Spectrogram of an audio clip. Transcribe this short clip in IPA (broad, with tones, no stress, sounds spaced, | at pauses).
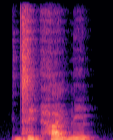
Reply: d͡z i˦ ʔ h a˨˩ j n̪ ĩ˨ p̚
